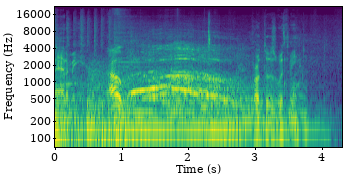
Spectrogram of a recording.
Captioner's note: audience exclaims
